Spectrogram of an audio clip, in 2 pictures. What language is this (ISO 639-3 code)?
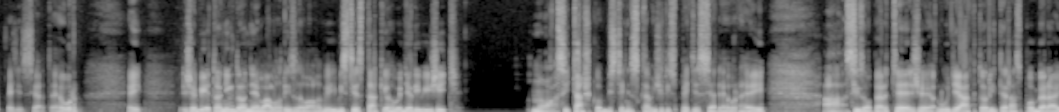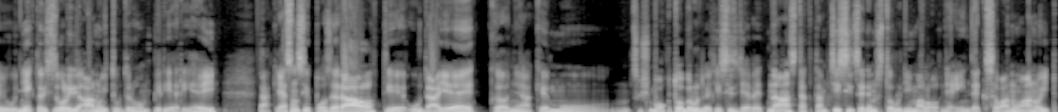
slk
